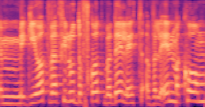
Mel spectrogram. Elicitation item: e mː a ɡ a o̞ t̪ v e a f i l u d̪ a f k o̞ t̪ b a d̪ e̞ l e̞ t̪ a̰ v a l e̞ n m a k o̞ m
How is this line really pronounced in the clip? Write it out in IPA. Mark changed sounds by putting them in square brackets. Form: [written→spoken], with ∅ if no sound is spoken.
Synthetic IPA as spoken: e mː [a→e] ɡ [a→i] o̞ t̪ v e a f i l u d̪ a f k o̞ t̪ b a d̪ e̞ l e̞ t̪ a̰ v a l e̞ n m a k o̞ m

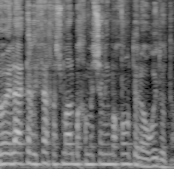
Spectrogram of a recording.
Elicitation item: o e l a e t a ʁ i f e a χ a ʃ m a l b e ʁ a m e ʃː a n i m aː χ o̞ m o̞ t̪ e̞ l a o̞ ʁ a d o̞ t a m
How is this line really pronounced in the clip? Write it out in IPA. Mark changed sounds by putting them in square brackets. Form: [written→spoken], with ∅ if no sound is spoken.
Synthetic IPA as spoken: o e l a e t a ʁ i f e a χ a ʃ m a l b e [ʁ→χ] a m e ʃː a n i m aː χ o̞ [m→n] o̞ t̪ e̞ l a o̞ ʁ [a→i] d o̞ t a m

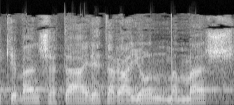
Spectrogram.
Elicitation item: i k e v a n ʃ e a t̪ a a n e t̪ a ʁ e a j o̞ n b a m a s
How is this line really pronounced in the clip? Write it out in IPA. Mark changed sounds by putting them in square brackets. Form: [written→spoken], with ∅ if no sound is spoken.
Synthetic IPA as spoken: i k e v a n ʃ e a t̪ a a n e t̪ a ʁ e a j o̞ n [b→m] a m a [s→ʃ]

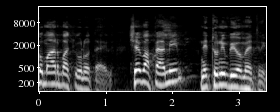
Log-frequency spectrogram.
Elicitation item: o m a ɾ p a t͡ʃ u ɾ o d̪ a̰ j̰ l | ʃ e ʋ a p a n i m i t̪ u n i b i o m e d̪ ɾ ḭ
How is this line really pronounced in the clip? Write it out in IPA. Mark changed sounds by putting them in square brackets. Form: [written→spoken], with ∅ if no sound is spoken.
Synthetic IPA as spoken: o m a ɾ [p→b] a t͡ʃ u ɾ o [d̪→t̪] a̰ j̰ l | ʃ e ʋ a p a [n→m] i [m→n] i t̪ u n i b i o m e [d̪→t̪] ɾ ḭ

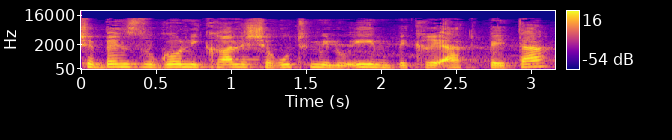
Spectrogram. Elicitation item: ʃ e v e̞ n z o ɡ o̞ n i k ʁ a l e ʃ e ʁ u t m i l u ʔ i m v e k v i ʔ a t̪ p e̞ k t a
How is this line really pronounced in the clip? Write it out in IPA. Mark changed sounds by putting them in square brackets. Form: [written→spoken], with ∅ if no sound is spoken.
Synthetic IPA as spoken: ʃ e [v→b] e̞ n z [o→u] ɡ o̞ n i k ʁ a l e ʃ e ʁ u t m i l u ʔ i m [v→b] e k [v→ʁ] i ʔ a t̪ p e̞ [k→∅] t a

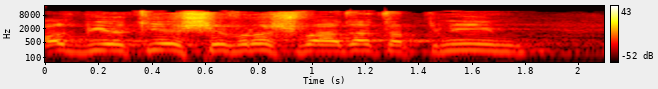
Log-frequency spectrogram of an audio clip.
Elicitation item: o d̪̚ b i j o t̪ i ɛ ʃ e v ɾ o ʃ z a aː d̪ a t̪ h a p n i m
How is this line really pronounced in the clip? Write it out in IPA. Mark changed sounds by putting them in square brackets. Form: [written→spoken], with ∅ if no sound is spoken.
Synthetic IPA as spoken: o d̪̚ b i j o t̪ i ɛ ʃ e v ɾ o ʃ [z→v] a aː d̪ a t̪ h a p n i m

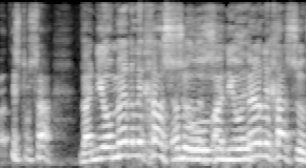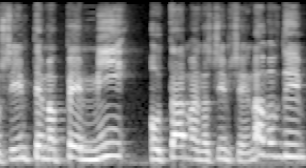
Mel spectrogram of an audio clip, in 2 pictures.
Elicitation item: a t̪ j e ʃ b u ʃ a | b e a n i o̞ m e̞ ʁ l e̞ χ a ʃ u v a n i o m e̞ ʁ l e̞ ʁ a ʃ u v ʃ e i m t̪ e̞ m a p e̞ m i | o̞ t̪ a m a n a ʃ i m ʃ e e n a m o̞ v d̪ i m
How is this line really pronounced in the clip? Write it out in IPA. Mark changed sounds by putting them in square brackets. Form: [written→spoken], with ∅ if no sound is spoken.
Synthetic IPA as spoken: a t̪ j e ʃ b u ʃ a | [b→v] e a n i o̞ m e̞ ʁ l e̞ χ a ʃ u v a n i o m e̞ ʁ l e̞ [ʁ→χ] a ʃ u v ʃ e i m t̪ e̞ m a p e̞ m i | o̞ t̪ a m a n a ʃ i m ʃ e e n a m o̞ v d̪ i m

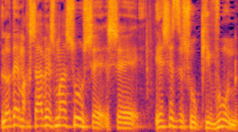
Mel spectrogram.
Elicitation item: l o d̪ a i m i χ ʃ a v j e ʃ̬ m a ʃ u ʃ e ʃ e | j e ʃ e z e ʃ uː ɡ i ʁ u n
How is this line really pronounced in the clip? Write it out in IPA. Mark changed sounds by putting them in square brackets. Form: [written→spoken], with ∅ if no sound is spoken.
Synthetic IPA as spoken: l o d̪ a i m [i→a] χ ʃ a v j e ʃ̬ m a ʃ u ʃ e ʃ e | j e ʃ e z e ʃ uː [ɡ→k] i [ʁ→v] u n

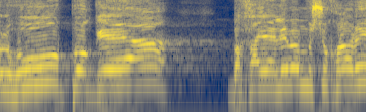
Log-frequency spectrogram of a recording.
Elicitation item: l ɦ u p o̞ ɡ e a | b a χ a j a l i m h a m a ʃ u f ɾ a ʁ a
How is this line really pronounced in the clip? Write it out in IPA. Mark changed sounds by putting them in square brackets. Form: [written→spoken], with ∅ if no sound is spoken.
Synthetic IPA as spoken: l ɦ u p o̞ ɡ e a | b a χ a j a l i m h a m [a→e] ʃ u [f→χ] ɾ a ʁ [a→i]

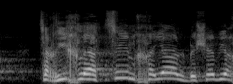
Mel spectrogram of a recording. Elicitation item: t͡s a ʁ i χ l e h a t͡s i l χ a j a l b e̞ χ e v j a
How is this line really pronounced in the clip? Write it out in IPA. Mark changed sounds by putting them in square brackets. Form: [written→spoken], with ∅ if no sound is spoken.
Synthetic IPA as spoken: t͡s a ʁ i χ l e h a t͡s i l χ a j a l b e̞ [χ→ʃ] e v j a

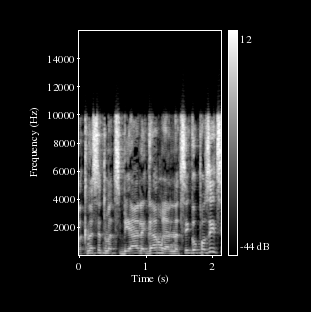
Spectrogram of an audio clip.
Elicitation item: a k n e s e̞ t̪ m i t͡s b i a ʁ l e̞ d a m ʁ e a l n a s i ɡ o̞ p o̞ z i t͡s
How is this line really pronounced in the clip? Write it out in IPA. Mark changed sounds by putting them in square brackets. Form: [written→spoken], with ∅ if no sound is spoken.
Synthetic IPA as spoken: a k n e s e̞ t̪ m [i→a] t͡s b i a [ʁ→∅] l e̞ [d→ɡ] a m ʁ e a l n a [s→t͡s] i ɡ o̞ p o̞ z i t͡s

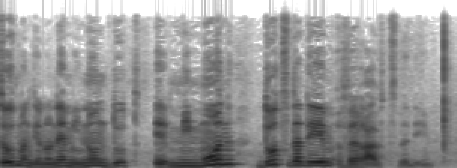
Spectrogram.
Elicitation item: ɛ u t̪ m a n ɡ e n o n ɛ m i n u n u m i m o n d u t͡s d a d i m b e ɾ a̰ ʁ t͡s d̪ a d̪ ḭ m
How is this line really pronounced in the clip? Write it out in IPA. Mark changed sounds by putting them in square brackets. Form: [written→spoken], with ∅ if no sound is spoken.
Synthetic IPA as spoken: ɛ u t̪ m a n ɡ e n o n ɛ m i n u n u m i m [o→u] n d u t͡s d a d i m [b→v] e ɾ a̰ [ʁ→v] t͡s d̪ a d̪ ḭ m

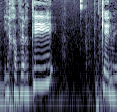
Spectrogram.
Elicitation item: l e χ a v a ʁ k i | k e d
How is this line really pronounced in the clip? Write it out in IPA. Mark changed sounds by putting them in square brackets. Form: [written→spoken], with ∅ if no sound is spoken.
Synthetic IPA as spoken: l e χ a v [a→e] ʁ [k→t] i | k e [d→n]

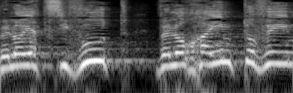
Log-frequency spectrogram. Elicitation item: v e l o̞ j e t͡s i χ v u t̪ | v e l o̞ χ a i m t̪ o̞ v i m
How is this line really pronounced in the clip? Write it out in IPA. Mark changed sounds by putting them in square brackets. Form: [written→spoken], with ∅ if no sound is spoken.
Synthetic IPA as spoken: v e l o̞ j [e→a] t͡s i [χ→∅] v u t̪ | v e l o̞ χ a i m t̪ o̞ v i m

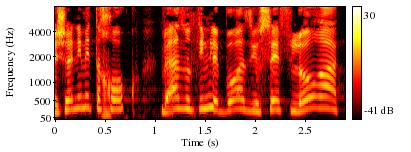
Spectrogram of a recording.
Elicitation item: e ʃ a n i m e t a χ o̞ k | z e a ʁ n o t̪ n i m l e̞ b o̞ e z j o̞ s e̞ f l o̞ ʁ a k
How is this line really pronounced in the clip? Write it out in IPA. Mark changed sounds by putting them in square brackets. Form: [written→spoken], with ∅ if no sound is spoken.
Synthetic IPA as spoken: e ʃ a n i m e t a χ o̞ k | [z→v] e a [ʁ→z] n o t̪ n i m l e̞ b o̞ [e→a] z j o̞ s e̞ f l o̞ ʁ a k

